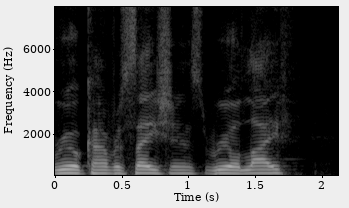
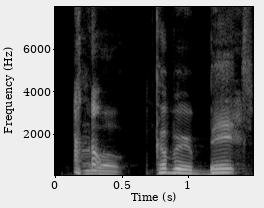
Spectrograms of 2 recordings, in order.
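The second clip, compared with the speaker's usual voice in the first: mock rough, unfriendly talk; 2 semitones higher than usual. In a conversation about bedroom talk, demonstrating rough talk, not nice. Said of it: "you don't want to be talked to nice?".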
